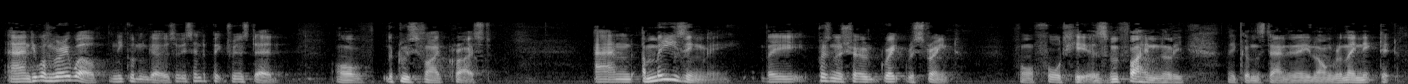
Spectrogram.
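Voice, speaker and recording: A man's voice: lowish voice, big pitch swings, normal speed, a bit bright. A man on a quiz panel telling a wry anecdote. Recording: dull broadcast audio.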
